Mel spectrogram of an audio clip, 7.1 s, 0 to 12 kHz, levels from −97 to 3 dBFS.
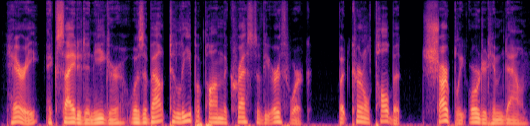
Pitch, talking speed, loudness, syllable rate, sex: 100 Hz, 180 wpm, -20 LUFS, 5.6 syllables/s, male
